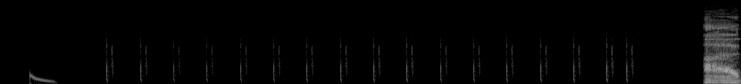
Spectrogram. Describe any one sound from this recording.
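Footsteps tap quickly and evenly on a hard stone floor.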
